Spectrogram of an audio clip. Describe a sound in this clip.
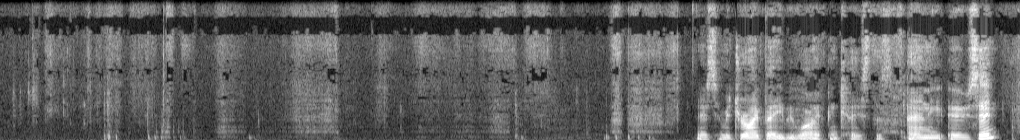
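Paper rustles and crinkles as it is handled.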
